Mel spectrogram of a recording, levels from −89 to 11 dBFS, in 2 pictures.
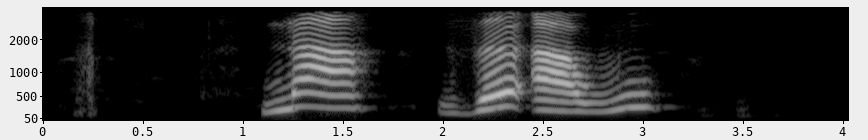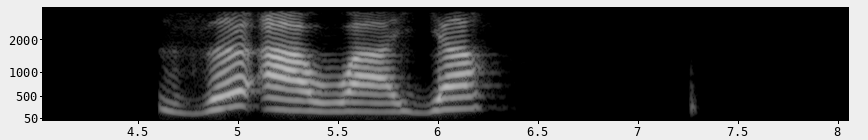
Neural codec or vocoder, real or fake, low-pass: autoencoder, 48 kHz, 128 numbers a frame, DAC-VAE, trained on Japanese speech; fake; 3.6 kHz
